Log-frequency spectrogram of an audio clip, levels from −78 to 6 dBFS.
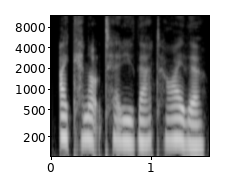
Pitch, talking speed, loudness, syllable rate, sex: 175 Hz, 225 wpm, -18 LUFS, 5.6 syllables/s, female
